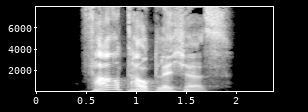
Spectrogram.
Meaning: strong/mixed nominative/accusative neuter singular of fahrtauglich
- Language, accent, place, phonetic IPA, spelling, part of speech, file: German, Germany, Berlin, [ˈfaːɐ̯ˌtaʊ̯klɪçəs], fahrtaugliches, adjective, De-fahrtaugliches.ogg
